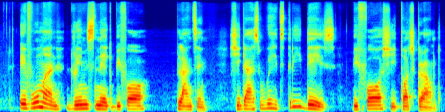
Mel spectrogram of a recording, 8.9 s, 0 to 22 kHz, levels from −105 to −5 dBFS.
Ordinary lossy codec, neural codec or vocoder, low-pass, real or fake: none; autoencoder, 48 kHz, 128 numbers a frame, DAC-VAE, trained on Japanese speech; none; fake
